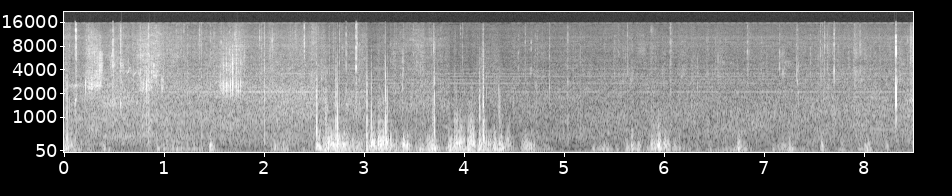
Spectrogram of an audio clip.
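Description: Irregular footsteps and light knocks on a concrete floor, louder for a moment a few seconds in.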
